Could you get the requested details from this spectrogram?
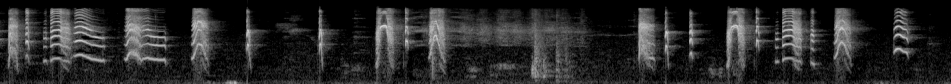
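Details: Singing long-tailed shrike, used as a lure for other shrikes: repeated arched whistled notes in quick sets, scratchy harsh bursts and sharp clicks, varied and fast, with a short pause midway.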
